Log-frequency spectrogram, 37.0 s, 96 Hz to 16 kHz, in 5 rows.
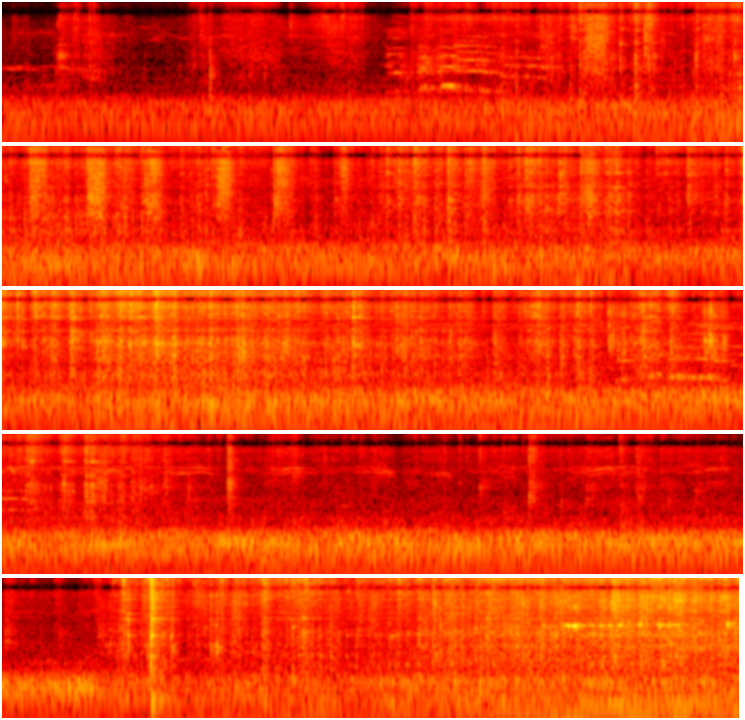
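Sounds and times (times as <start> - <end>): rooster crowing: 3.8 - 6.1, 20.9 - 22.8
birds clicking: 4.3 - 37.0
steady low background noise: 22.7 - 35.2.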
